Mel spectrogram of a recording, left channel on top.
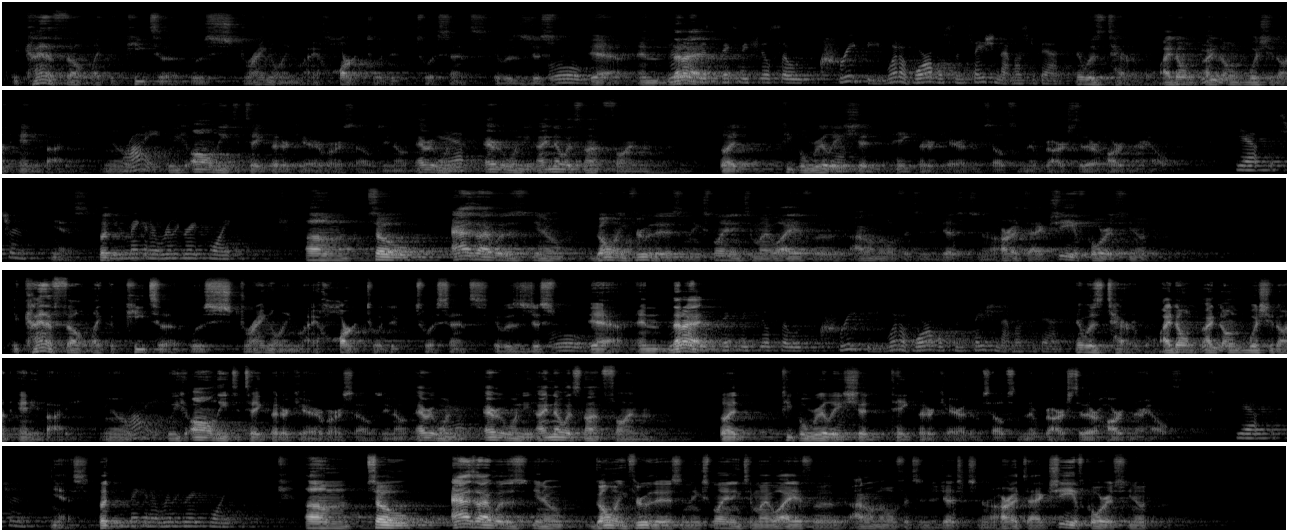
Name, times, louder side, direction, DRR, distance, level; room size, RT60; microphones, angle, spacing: voice 1, 0.1-5.5 5.9-7.0 10.7-14.2 14.5-19.4 20.0-20.3 20.6-24.5 26.2-26.8 28.5-29.8 30.2-37.2, right 6 dB, 85° right, 13 dB, 0.5 m, -37 dB
voice 2, 5.5-5.9 6.6-10.6 12.0-12.3 14.1-14.4 17.2-17.5 21.1-21.3 25.2-25.9 26.8-28.0, left 2 dB, 70° left, 8 dB, 0.9 m, -44 dB
15.0 x 5.6 x 7.6 m, 2.2 s
head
